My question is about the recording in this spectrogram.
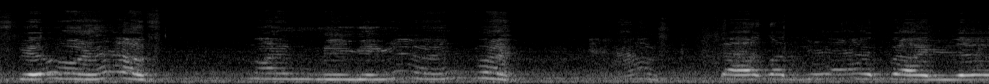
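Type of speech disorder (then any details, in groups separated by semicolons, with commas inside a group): Dysarthria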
